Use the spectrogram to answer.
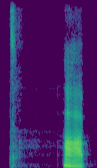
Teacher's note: we have the h sound after the t sound next together together so now exhale to give that h sound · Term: allophones of voiceless stops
